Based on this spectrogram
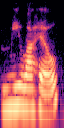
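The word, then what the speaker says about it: Melahel: the four of cups the angel name is Mila Hill and that's spelled m-e-l-a -h-e-l um that is the god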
